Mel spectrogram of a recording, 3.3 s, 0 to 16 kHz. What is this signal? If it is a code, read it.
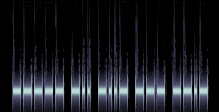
Morse code, heard as a keyed tone, about 28 wpm, 700 Hz. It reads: 0DXOQ
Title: Code Groups - 5 Letter:Numbers - 30wpm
